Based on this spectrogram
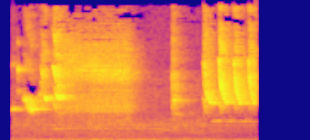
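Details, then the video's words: Chestnut-capped blackbirds in a singing dispute: high, sharp chirps and trills, with a bright burst of notes near the end and a person speaking Portuguese afterward. "Disputa canto entre Garibaldis"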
